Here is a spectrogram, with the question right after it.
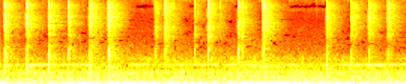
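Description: Long acrylic nails on both hands rapidly tap and scratch a large, solid, polished speckled granite kitchen countertop. Sixteen sharp, bright clicks ring out in quick succession over soft scratching, with a steady low hum underneath throughout.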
